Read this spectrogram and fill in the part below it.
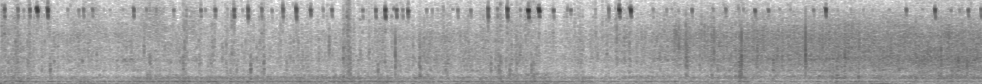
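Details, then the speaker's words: Bicycle ride just after a bump, following a descent of the Wood Canyon fire road: faint, very high metallic chirps repeat irregularly over low wind rumble; source on the bike unclear. "You might need headphones, but do you hear that high-pitched metal chirp that just started?"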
